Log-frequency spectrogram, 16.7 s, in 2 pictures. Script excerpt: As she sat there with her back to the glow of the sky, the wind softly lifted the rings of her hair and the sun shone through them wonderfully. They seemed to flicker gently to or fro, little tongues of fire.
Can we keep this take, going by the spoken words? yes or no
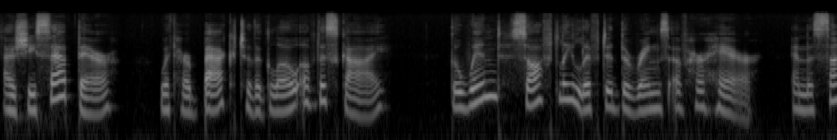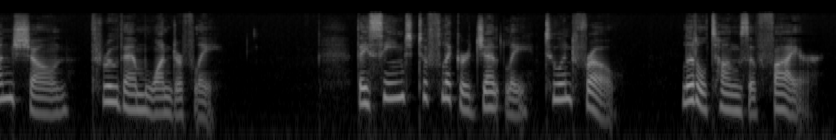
no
